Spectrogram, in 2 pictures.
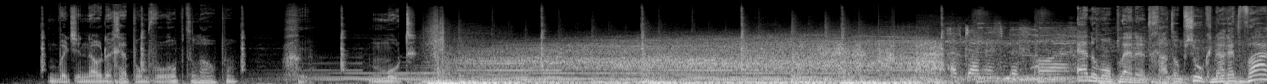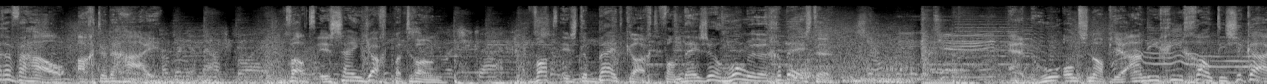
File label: dutch movie trailers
